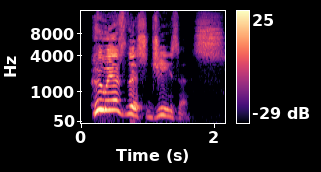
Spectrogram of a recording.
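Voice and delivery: slow, sneering "Who is this Jesus?"; derisive tone. Retold or imitated. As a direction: let the scorn drip. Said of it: "With a tone of derision in our voice".

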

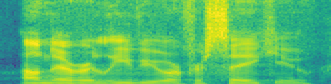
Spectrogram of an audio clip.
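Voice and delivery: quoting the promise in a hush. Retold or imitated. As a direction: say it softly, almost reverent. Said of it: "if you believe this promise".

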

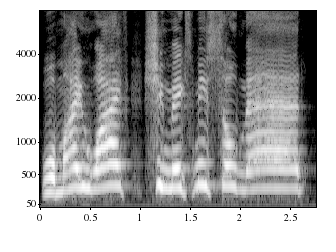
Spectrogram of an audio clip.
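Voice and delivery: mock angry shout, high and loud, last words drawn out; exasperated husband. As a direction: whine loudly like a fed-up husband. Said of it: "And they say".

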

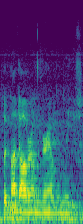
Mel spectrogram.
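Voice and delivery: hint of a movie father's quiet threat; low-key, softly spoken menace, lightly imitated; Liam Neeson. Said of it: "I remember what Liam Neeson says next".

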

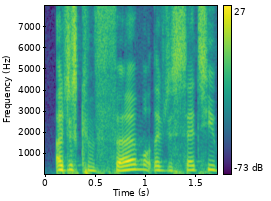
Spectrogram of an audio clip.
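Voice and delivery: usual speaking voice

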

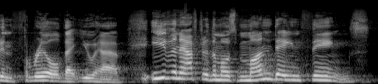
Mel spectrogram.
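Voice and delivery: high, loud, impassioned preaching; preaching at full force. Real, not acted. Preacher rousing the congregation, loud and high. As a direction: lift it high and ring it out like a revival preacher.

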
